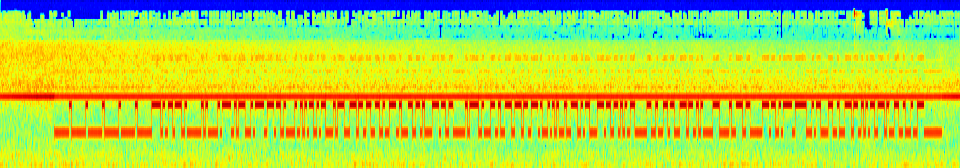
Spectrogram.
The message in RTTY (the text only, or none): XEZE KSBZ IAUG VEUA HYAB RVPL XMAV ETBP SHPA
